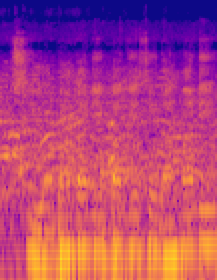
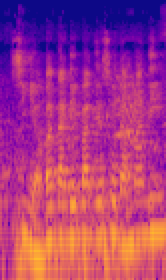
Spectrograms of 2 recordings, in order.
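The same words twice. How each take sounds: First: The question is said at a slower pace. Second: The question is said at a faster pace.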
